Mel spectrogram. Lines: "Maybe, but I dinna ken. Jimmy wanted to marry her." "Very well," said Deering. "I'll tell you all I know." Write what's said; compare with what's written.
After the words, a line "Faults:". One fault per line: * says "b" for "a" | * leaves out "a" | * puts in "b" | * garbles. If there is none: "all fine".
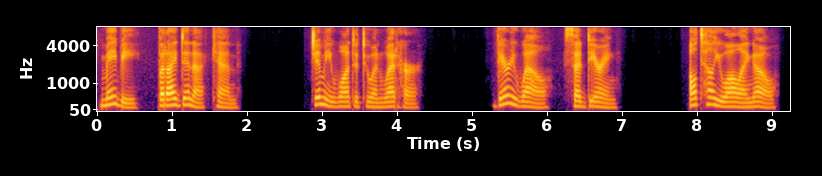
"Maybe, but I dinna ken. Jimmy wanted to unwed her." "Very well," said Deering. "I'll tell you all I know."
Faults:
* says "unwed" for "marry"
